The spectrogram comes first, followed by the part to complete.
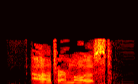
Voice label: "outermost", English; adjectives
